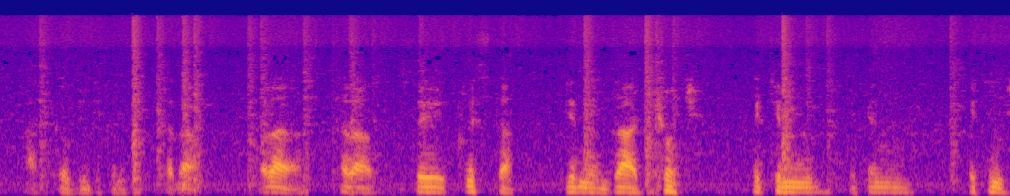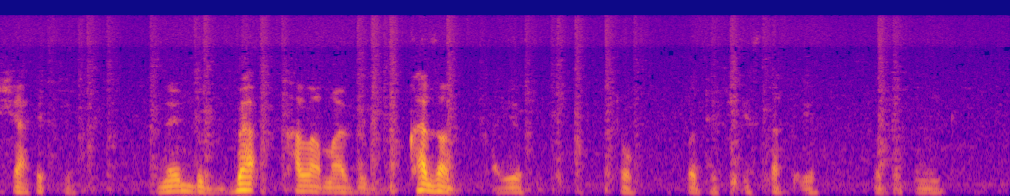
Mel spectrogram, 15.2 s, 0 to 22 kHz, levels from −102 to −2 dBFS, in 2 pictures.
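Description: Noise suppressor artifacts run through the whole clip. A suppressor is estimating the steady background in each frequency band and pulling those bands down frame by frame, by about 19 dB here. The room noise, which sits only about 11 dB below the speech, is not removed evenly. It drops away in the gaps and comes back up under the talking.

Speech cut by the noise suppressor happens in three stretches: 0.2 to 8.15 s, 8.75 to 11.65 s, and 12.21 to 14.74 s. The suppressor mistakes the weaker parts of the speech for noise and turns them down with it, by as much as about 21 dB. Soft consonants and trailing word endings sound swallowed or faded. This adds up to around two seconds of affected speech in the first stretch and roughly a second in each of the other two.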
